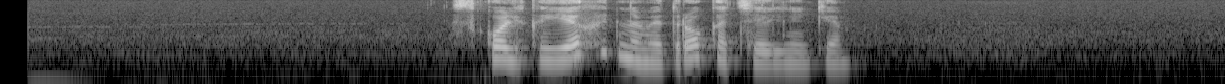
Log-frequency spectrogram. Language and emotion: Russian, neutral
